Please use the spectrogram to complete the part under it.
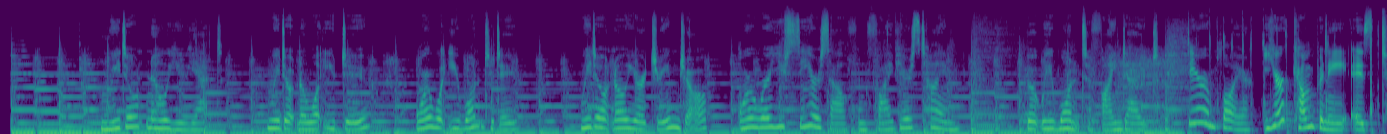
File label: commercial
